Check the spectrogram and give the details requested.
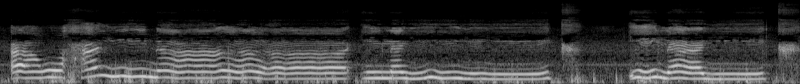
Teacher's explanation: bila kita berhenti, kita kena bunyikan hamas pada huruf kaf yang kita matikan. Sebab huruf kaf ni asalnya ada baris.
